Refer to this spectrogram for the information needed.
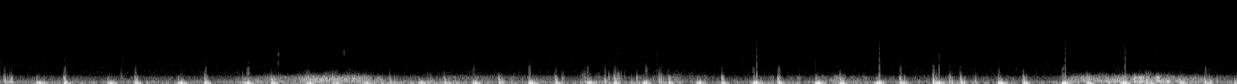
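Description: Steady low heart thumps at about 100 beats a minute with a soft hum behind them; ordinary heartbeat.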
